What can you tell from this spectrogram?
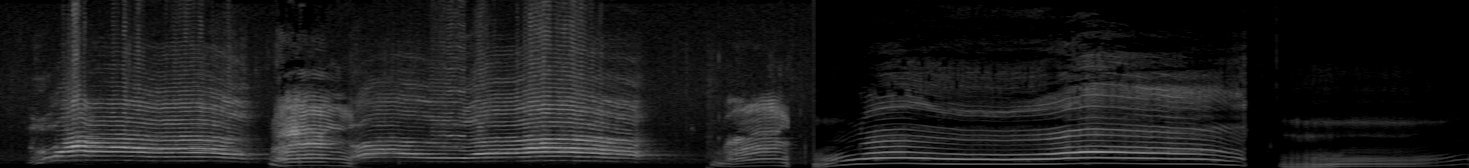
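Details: Realistic domestic cat vocalizations meant to catch another cat's attention: a long wavering meow, a short dipping cry, then a sustained four-second wail, ending in a lower, softer brief call; loud, tonal and strongly harmonic throughout.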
